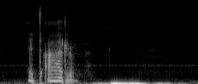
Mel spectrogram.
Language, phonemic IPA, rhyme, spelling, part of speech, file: Swedish, /arv/, -arv, arv, noun, Sv-arv.ogg
- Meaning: 1. inheritance; the passing of titles, property etc upon someone's death 2. inheritance, the passing of qualities by means of genes 3. inheritance, the passing of properties to child objects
